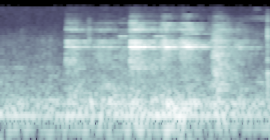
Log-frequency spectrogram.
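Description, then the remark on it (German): Four wine glasses clink softly a few times as they're set down and shifted into a particular order during a wine tasting, with brief bright ringing tones between knocks, quiet, no voices. “Vier Gläser stehen jetzt in einer bestimmten Reihenfolge vor ihm”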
